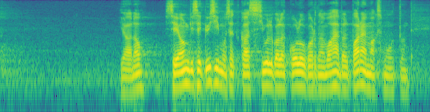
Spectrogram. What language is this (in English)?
Estonian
